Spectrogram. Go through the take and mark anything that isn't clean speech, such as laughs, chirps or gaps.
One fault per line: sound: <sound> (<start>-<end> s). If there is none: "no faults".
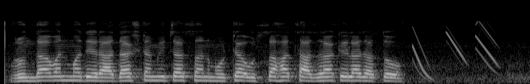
sound: chirp (4.1-5.0 s)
